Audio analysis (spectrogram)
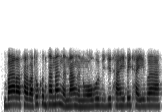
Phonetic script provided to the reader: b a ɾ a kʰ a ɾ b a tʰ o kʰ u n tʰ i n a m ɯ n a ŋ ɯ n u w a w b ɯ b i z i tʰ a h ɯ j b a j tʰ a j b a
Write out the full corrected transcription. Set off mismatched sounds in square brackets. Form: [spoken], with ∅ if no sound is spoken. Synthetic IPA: b a ɾ a [tʰ] a ɾ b a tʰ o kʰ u n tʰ [a] n a [ŋ] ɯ n a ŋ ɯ n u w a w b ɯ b i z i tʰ a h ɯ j b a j tʰ a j b a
